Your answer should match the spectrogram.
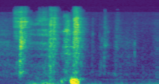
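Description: Faint room noise, then one short, low voiced sound from a person, like a brief 'hm', about a second in.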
